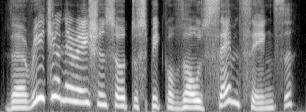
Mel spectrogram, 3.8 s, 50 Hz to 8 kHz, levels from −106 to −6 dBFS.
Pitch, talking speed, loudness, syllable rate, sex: 245 Hz, 140 wpm, -15 LUFS, 4.1 syllables/s, female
